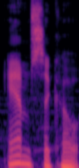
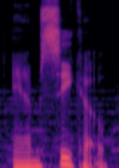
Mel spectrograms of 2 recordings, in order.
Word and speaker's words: Amseco: the brand name as amsiko and not amseco amsico stands for the american security equipment company the word is pronounced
